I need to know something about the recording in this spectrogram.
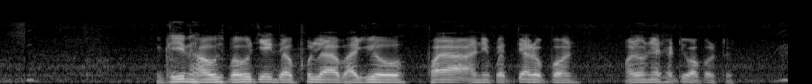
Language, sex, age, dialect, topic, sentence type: Marathi, male, 25-30, Southern Konkan, agriculture, statement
